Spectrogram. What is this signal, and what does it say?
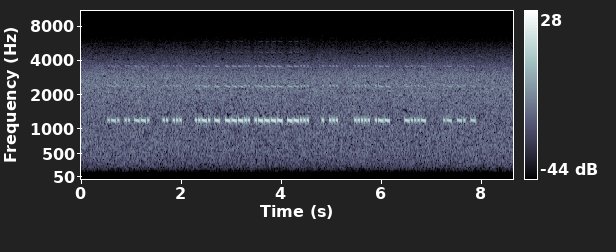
Morse code, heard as a keyed tone, hand-sent with a paddle, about 36 wpm, 1170 Hz, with radio static. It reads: RIG IS FT817 ES 5W <BT> ANT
